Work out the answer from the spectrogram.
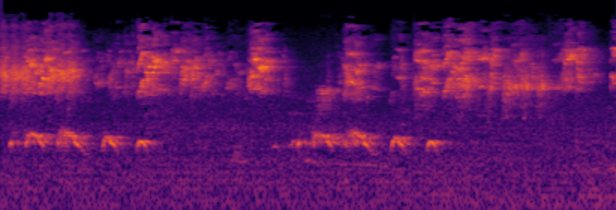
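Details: Several birds singing in the morning in front of a house: dense bursts of high, bright chirping twitters over soft, low cooing phrases repeated in short groups, with a faint steady hum underneath.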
